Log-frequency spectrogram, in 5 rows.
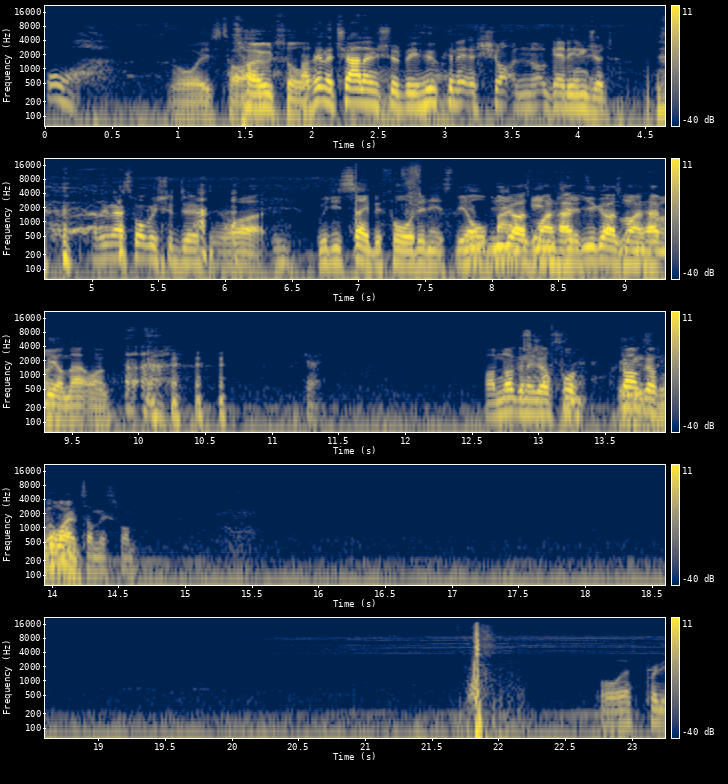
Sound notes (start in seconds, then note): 0.2 grunts; 9.9 laughing; 14.6 silence, bugs buzzing; 21.7 crisp golf drive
